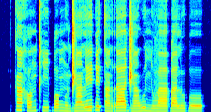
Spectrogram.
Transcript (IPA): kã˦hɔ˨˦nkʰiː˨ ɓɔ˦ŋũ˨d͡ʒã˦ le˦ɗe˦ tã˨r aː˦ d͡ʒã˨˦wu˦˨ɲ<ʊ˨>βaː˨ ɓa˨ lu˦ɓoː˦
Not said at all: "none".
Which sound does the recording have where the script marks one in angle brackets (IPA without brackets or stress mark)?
ʊ˨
